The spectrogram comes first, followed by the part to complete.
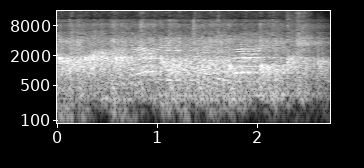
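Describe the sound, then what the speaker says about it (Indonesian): Students in a classroom clap together loudly in a thick, continuous burst that fades slightly at the end, with voices mixed into the clapping. "Oke, tepuk tangan."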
